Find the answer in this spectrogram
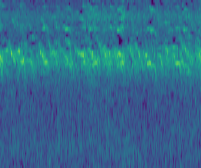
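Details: Flock of young chicks in an Indian poultry farm keeping up an unbroken wash of thin, high-pitched cheeping, many voices overlapping evenly throughout.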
